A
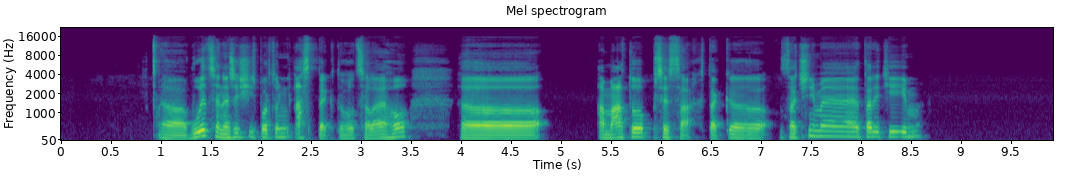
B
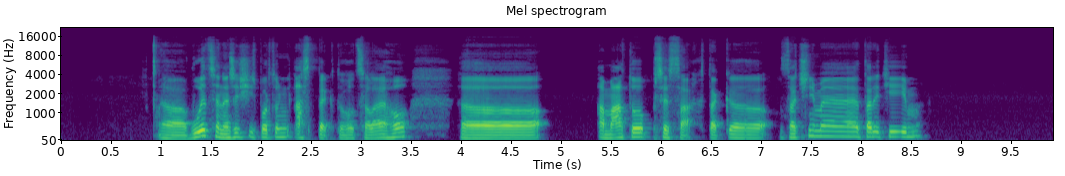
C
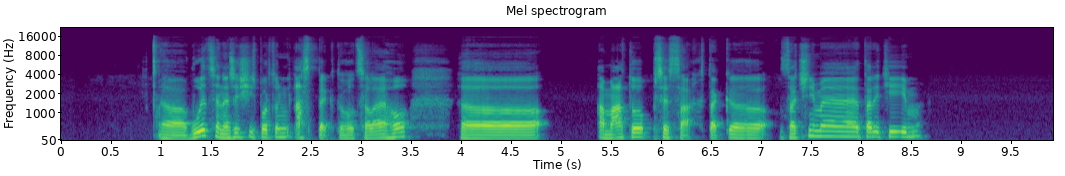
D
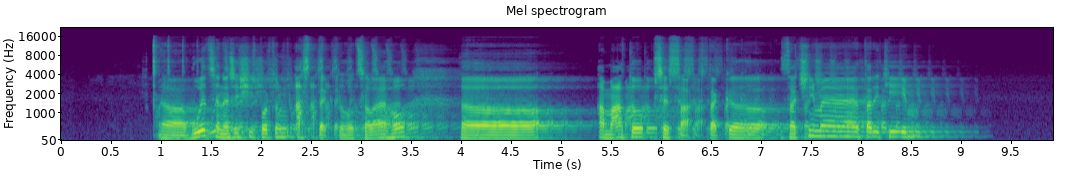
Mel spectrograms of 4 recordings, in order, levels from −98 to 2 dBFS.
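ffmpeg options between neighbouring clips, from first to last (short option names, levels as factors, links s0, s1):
-af "highshelf=f=2900:g=-9.5,volume=0.841"
-af "acompressor=threshold=0.0398:ratio=1.5,volume=2.66"
-af "aecho=1:1:145|290|435|580|725:0.251|0.118|0.0555|0.0261|0.0123,volume=1.26"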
